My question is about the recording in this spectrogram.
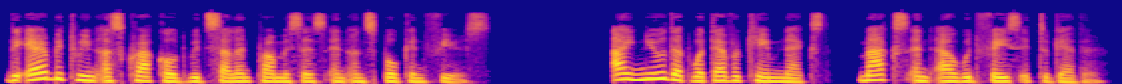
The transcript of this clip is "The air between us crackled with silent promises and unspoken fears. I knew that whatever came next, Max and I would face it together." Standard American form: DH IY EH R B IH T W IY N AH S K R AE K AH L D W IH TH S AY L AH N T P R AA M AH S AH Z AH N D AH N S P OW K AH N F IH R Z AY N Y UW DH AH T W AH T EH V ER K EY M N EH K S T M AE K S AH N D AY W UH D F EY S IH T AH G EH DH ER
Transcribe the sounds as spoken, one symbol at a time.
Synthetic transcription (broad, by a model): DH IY EH R B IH T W IY N AH S K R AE K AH L D W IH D S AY L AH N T P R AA M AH S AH S AH N D AH N S P OW K AH N F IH R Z AY N Y UW DH AH T W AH T EH V ER K EY M N EH K S T M AE K S AH N D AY W UH D F EY S IH T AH G EH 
